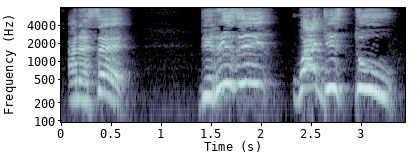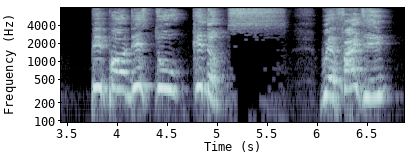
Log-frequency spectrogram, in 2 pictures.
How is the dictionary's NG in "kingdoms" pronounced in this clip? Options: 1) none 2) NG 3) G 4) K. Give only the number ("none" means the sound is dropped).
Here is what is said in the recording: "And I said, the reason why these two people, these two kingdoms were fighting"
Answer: 1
